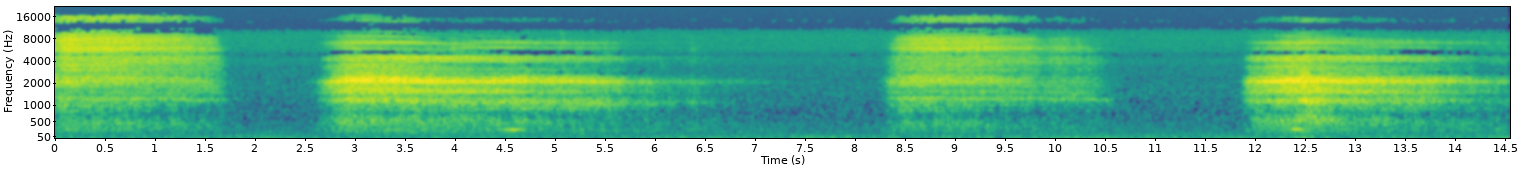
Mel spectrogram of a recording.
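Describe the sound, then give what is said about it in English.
Slow, deep breaths in and out during a breathing exercise: four long, soft, airy rushes of air separated by quiet pauses, each swelling and fading gradually at a steady, unhurried pace. “Maybe you let your belly expand a little with that inhale. And as you exhale, everything compresses back up and that carbon dioxide from the cells comes back out your mouth. Let's try a few together now.”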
